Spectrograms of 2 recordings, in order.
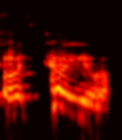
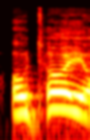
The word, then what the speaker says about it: Otoyo: Okay, Otoyo, the floor is yours, brother. It's Otoyo. Otoyo, I apologize. Yeah, that is how to pronounce it.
